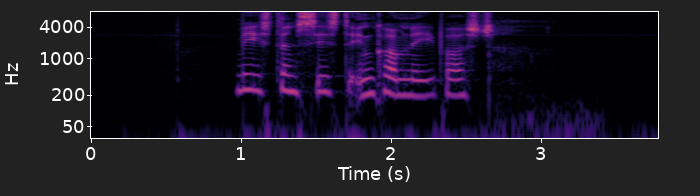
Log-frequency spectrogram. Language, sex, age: Danish, female, 32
